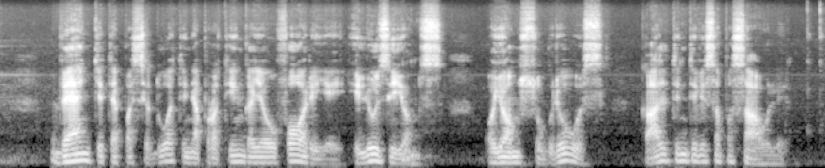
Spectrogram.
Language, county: Lithuanian, Telšiai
